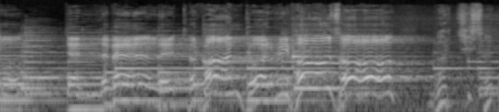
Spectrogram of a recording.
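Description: Background opera music: a singer with wide vibrato over an orchestral accompaniment, moving through several held notes.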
